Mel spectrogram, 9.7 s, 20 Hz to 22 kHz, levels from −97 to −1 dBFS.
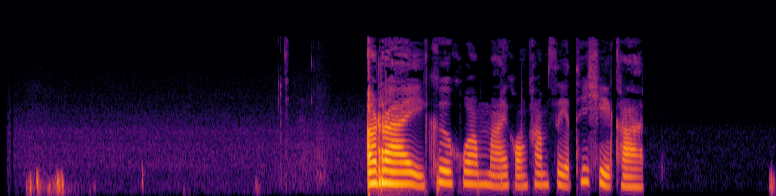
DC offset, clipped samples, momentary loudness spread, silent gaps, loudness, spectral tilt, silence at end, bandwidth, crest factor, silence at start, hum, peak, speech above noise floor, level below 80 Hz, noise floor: under 0.1%; under 0.1%; 26 LU; none; -23 LUFS; -6.5 dB/octave; 0.05 s; 11 kHz; 26 dB; 0.7 s; none; 0 dBFS; 58 dB; -64 dBFS; -80 dBFS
